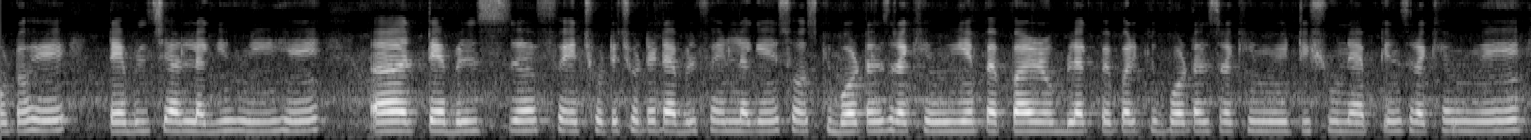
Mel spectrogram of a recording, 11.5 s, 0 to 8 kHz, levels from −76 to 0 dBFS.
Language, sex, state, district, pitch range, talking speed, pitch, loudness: Hindi, female, Bihar, Gopalganj, 205-215 Hz, 180 wpm, 210 Hz, -18 LUFS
